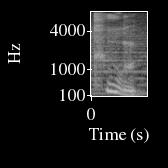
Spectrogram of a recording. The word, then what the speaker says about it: Combe: Some people pronounce it Castle Combe, it's not, it's pronounced Castle Combe, by the way. It's spelt Combe but pronounced Combe.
